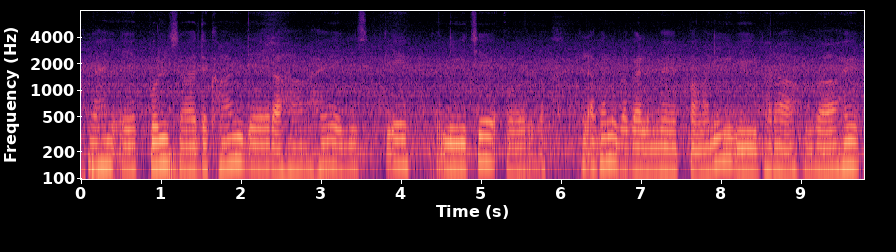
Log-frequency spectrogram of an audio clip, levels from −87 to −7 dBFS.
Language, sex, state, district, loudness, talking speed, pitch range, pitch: Hindi, male, Uttar Pradesh, Jalaun, -29 LUFS, 110 wpm, 115-130 Hz, 120 Hz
